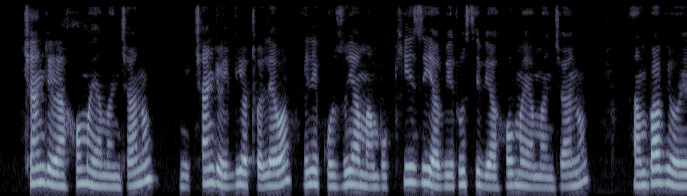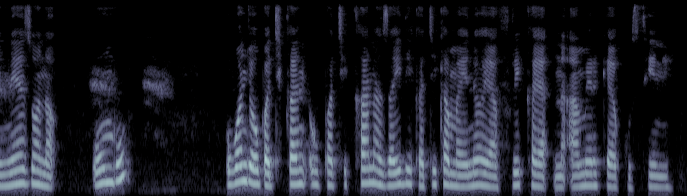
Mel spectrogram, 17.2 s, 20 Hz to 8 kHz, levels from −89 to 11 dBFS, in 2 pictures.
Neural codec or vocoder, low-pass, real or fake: none; 7.2 kHz; real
